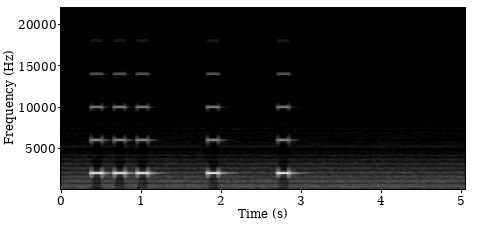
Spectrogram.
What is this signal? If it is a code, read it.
Beep code, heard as beeps from a small speaker, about 2000 Hz, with room echo. 3-1-1. In Phoenix BIOS tables: DMA register failure.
